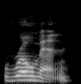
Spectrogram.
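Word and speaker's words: rómen: It's for east, and you pronounce it Roman.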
